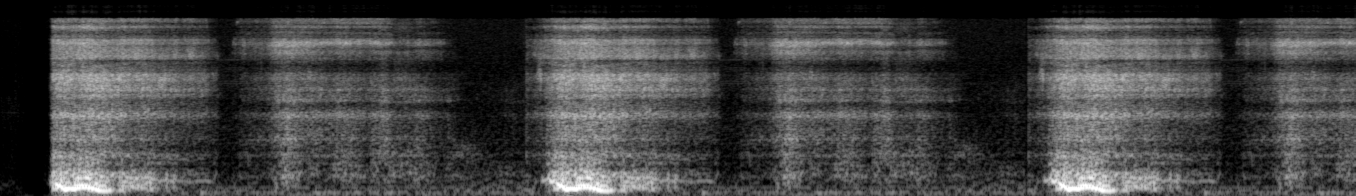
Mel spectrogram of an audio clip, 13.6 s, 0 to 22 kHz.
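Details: Snoring while sleeping in bed: deep, rattling snores about every five seconds, roughly 12 a minute, with softer breaths between them.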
